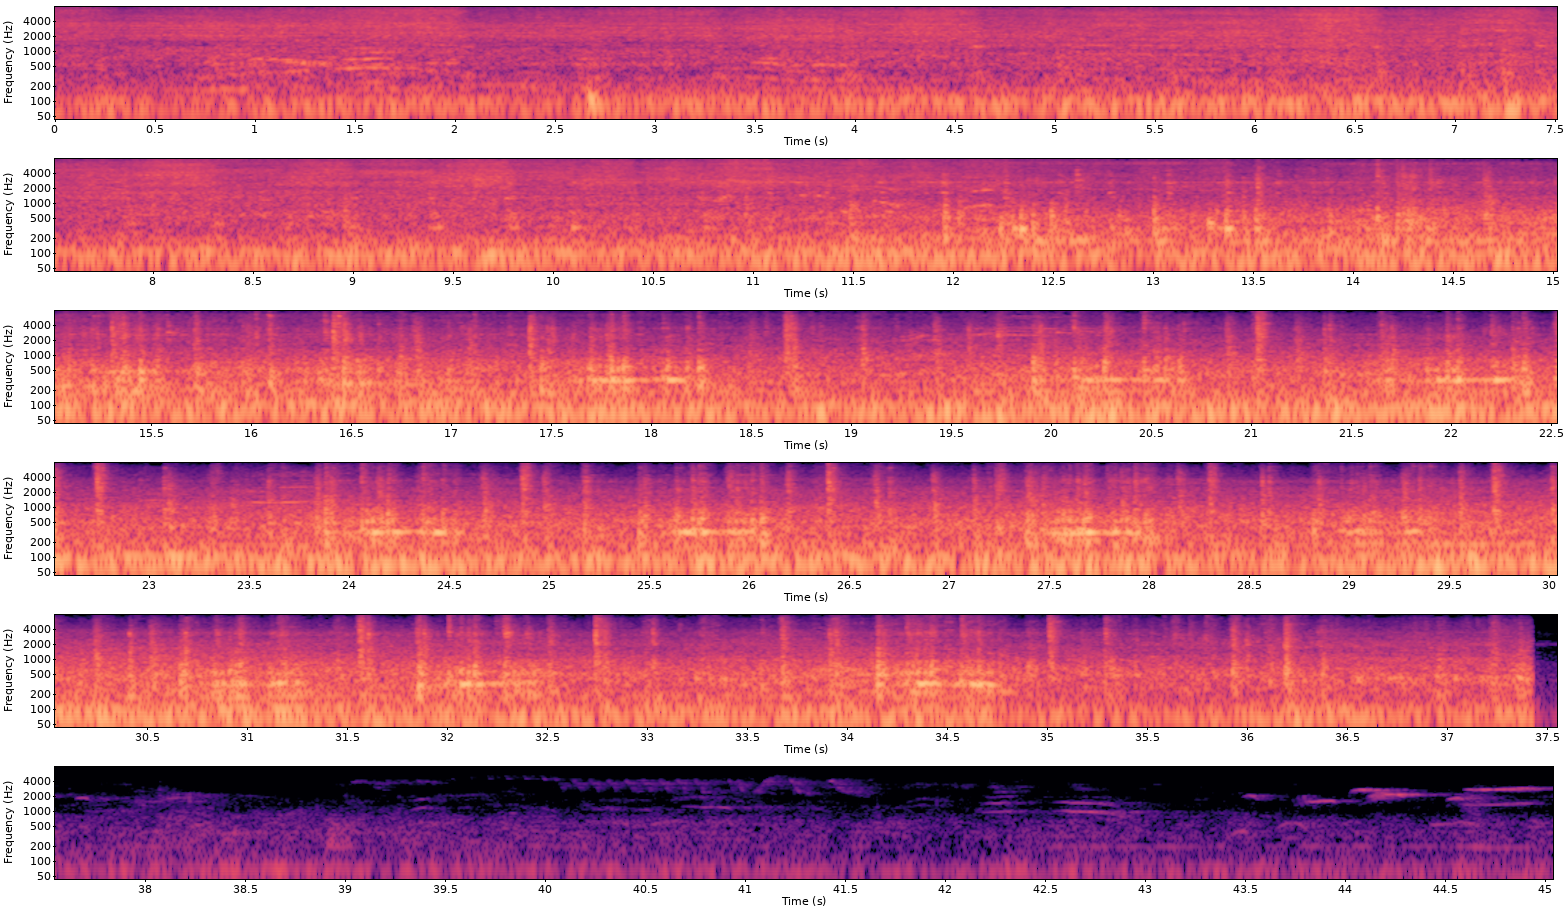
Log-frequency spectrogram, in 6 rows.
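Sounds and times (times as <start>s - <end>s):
train wheels clattering over joints: 0.7s - 37.5s.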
